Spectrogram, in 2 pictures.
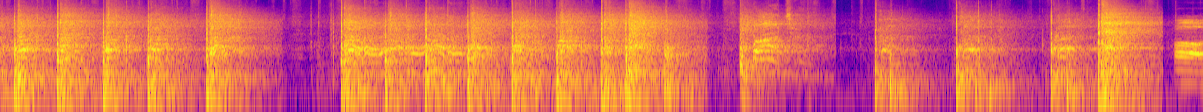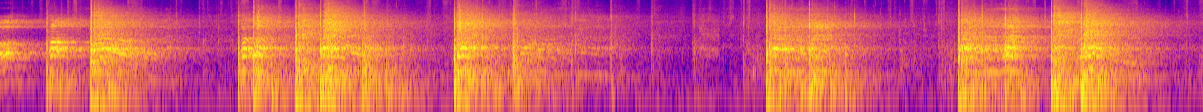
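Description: Thuds echo around a large, hard-walled hall.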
